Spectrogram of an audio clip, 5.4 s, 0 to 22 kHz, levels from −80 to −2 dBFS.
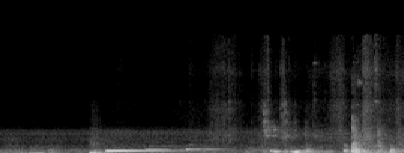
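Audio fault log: No technical faults can be heard anywhere in the audio, and the signal holds continuity throughout.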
